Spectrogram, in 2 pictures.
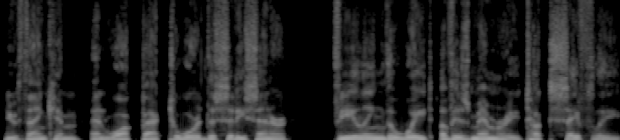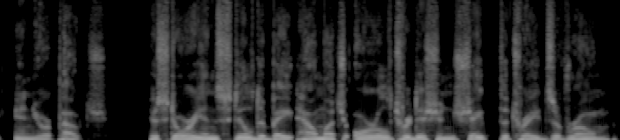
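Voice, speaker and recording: A man narrating a bedtime sleep story in a soft-spoken, unhurried, gently wry scripted way. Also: low-pitched, expressive, no echo, studio quality.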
